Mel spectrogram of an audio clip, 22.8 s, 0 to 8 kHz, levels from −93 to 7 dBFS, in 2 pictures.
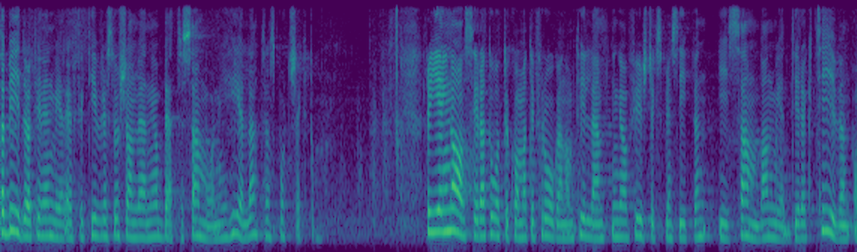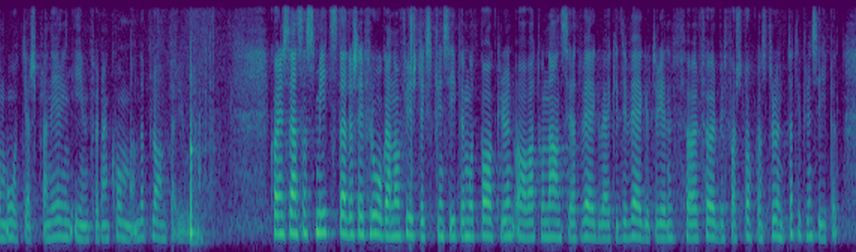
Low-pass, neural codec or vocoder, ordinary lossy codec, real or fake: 7.2 kHz; none; none; real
